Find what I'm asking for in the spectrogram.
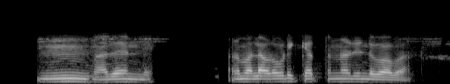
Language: Telugu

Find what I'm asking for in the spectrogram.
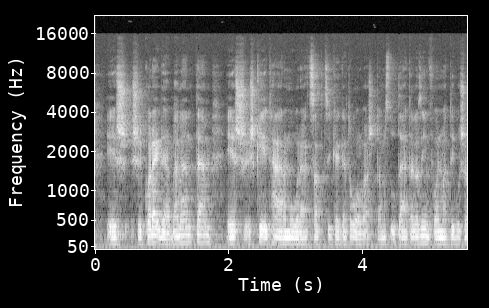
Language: Hungarian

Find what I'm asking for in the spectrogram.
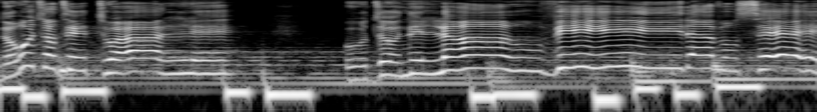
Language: French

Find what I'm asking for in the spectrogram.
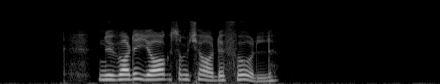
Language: Swedish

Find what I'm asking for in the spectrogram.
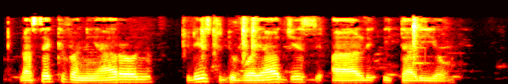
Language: Esperanto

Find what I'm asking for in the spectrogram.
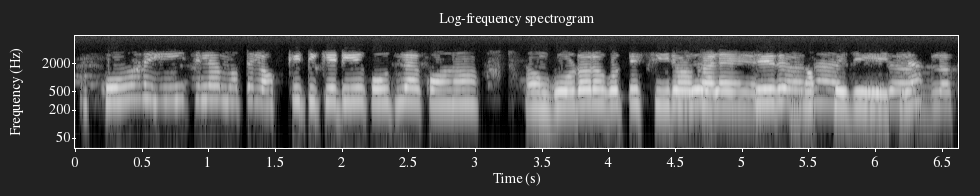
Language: Odia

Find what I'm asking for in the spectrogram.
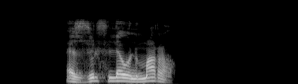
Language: Kabyle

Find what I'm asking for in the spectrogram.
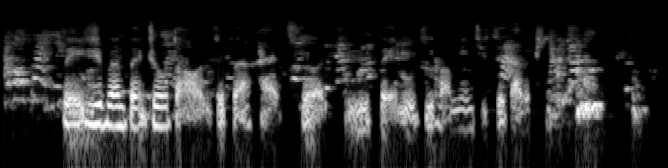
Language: Chinese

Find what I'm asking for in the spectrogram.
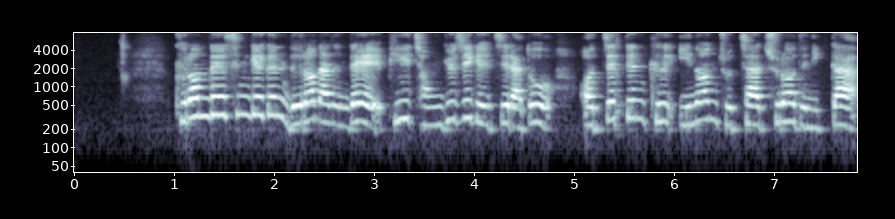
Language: Korean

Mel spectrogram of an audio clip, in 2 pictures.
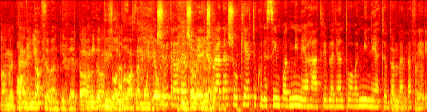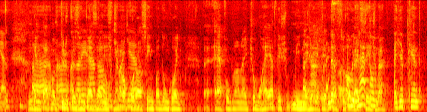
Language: Hungarian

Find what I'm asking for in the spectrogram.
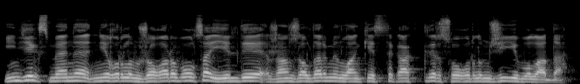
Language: Kazakh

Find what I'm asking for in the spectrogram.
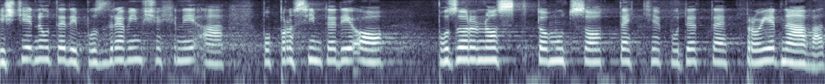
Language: Czech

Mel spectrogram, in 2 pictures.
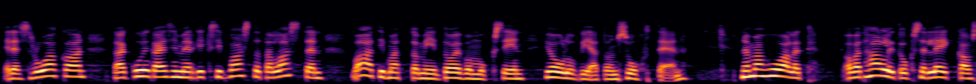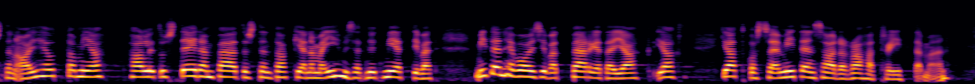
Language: Finnish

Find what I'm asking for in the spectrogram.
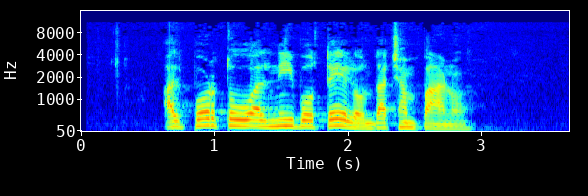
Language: Esperanto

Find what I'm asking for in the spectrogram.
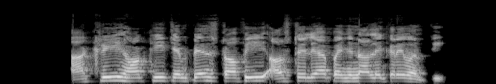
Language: Sindhi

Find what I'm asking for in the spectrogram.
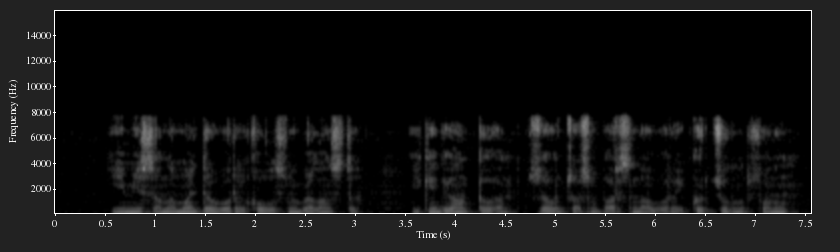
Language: Kazakh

